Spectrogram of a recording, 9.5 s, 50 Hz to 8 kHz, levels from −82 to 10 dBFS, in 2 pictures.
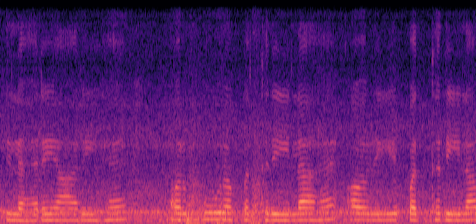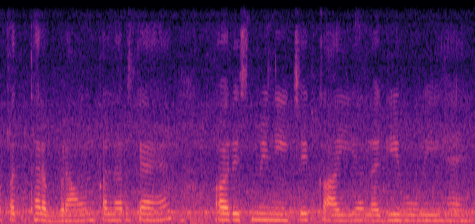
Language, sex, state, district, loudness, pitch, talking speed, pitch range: Hindi, female, Chhattisgarh, Raipur, -18 LUFS, 220 Hz, 145 wpm, 190-225 Hz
